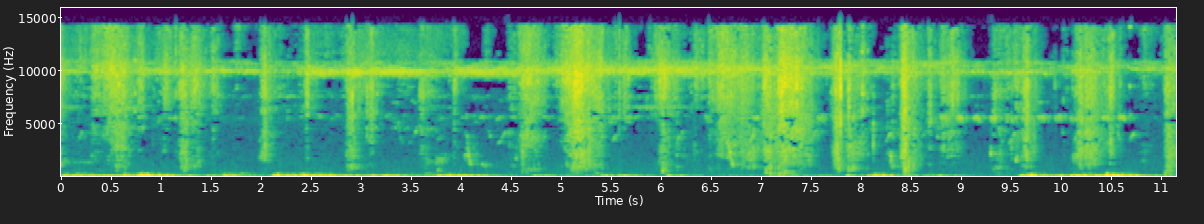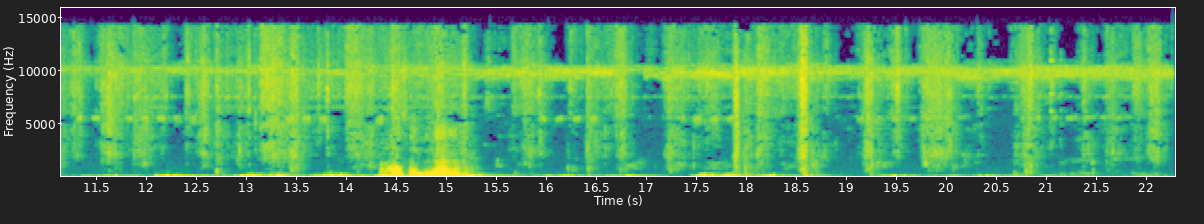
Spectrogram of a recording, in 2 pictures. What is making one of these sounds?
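Footsteps swish and thud through grass at a steady walking pace.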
